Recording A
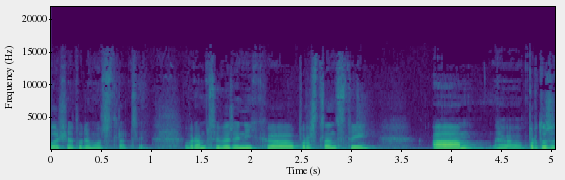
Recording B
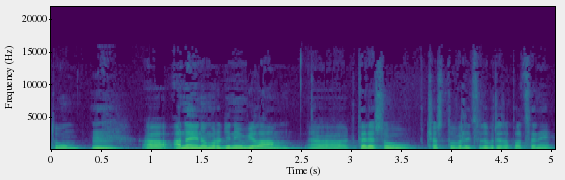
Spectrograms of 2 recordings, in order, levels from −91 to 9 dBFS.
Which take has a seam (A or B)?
A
